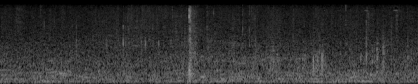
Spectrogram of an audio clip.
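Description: Steady outdoor background hiss, with one sharp click about two seconds in.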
